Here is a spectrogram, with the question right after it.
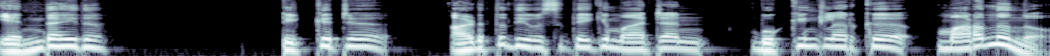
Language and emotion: Malayalam, surprised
